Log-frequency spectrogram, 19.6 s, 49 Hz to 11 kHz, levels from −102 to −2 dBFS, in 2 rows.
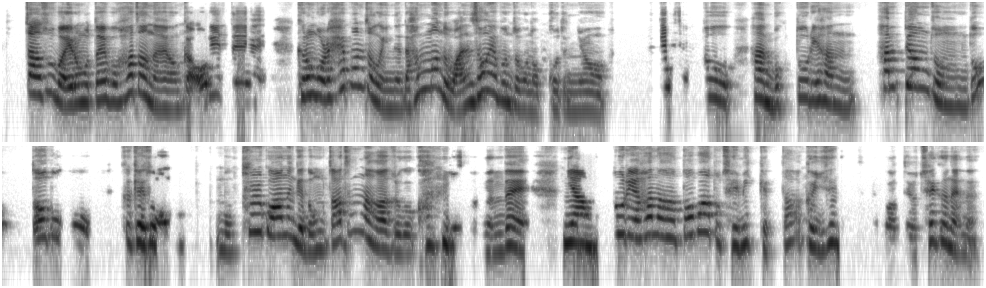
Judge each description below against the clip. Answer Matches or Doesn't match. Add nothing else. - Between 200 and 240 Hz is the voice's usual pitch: Doesn't match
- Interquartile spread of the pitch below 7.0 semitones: Doesn't match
